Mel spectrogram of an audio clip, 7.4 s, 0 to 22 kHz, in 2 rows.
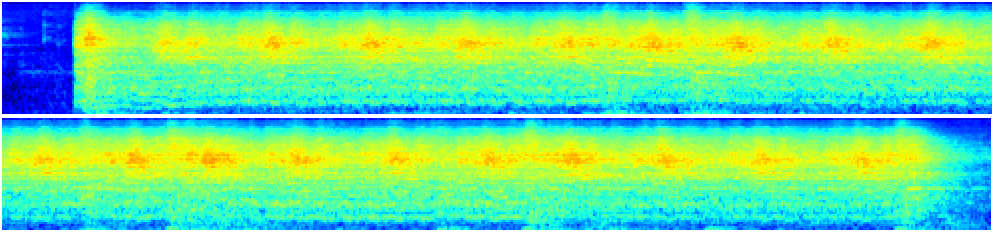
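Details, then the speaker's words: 1979 Corvette with new crate V8, first start attempt: long uneven starter grind, no firing; fuel is reaching it but with sediment, owner suspects ignition timing is way off, later flooding; crank no start. "that sounds like she's way out of time"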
